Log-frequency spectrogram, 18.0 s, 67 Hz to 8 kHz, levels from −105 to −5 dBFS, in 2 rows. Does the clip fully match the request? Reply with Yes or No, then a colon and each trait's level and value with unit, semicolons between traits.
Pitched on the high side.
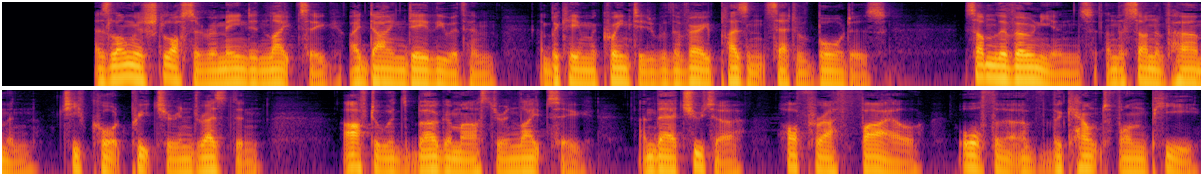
No: very low, 85 Hz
